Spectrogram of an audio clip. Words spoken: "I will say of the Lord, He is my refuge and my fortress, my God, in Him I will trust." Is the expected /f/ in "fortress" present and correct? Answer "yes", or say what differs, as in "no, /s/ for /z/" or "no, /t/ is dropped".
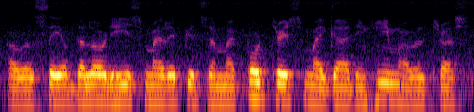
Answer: no, /p/ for /f/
